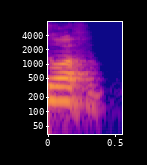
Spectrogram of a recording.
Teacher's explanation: we hate listening to people who prove that they know how to spell by pronouncing letters that shouldn't be pronounced like the t in often it's not off tin it's often same thing with salmon it's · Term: silent letters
